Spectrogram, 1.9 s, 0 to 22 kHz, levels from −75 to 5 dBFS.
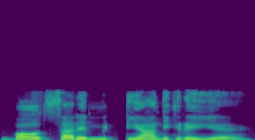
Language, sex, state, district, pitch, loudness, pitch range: Hindi, male, Arunachal Pradesh, Lower Dibang Valley, 150 Hz, -16 LUFS, 140-155 Hz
